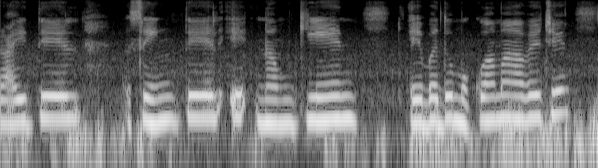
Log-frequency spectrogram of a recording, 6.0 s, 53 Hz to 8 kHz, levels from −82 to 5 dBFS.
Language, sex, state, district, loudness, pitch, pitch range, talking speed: Gujarati, female, Gujarat, Valsad, -12 LUFS, 210 Hz, 200-225 Hz, 100 wpm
